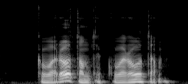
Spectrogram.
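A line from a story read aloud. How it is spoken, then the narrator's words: Displeased mutter. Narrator (Russian): недовольно пробормотал Гис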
